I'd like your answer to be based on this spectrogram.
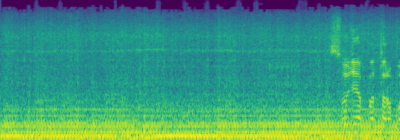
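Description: A small aircraft's motor drones with a steady, loud, buzzing hum close by, and a voice is briefly heard near the end.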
